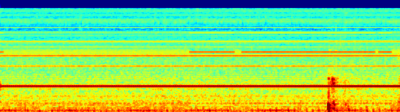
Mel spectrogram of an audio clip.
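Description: Faint steady electrical hum with a thin, steady high tone from an open line on an online video call, with a single click about five seconds in.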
